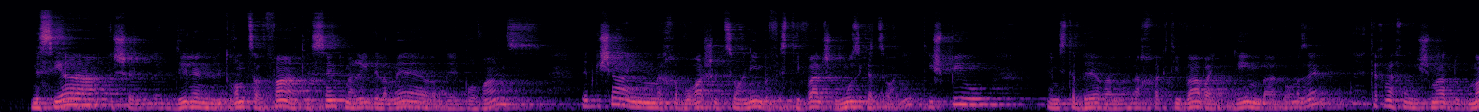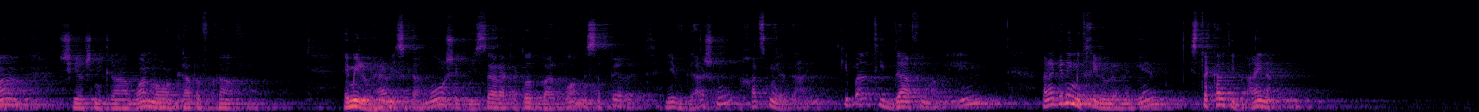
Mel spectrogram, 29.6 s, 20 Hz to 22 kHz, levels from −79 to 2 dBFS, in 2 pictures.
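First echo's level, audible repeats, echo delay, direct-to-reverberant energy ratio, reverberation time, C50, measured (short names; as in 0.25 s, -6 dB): -16.0 dB, 1, 0.131 s, 4.5 dB, 1.9 s, 6.0 dB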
